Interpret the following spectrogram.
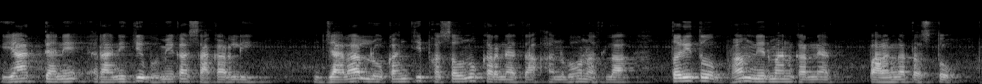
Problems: constant background noise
